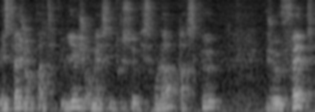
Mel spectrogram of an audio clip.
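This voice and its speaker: A man with a fairly high pitch speaks at a fairly slow pace, somewhat breathy, with ordinary pitch variation and audible room echo. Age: 70s. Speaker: Orthodox bishop. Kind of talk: sermon. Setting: church. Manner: halting.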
